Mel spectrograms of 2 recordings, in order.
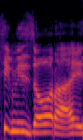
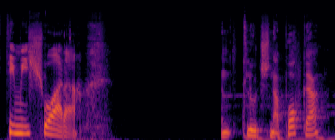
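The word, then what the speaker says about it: Timișoara: was not even close not timora it's Tim naoka and yeah East and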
